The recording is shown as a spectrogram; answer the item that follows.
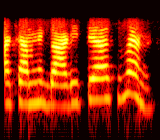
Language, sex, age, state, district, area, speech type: Bengali, female, 45-60, West Bengal, Purba Medinipur, rural, conversation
